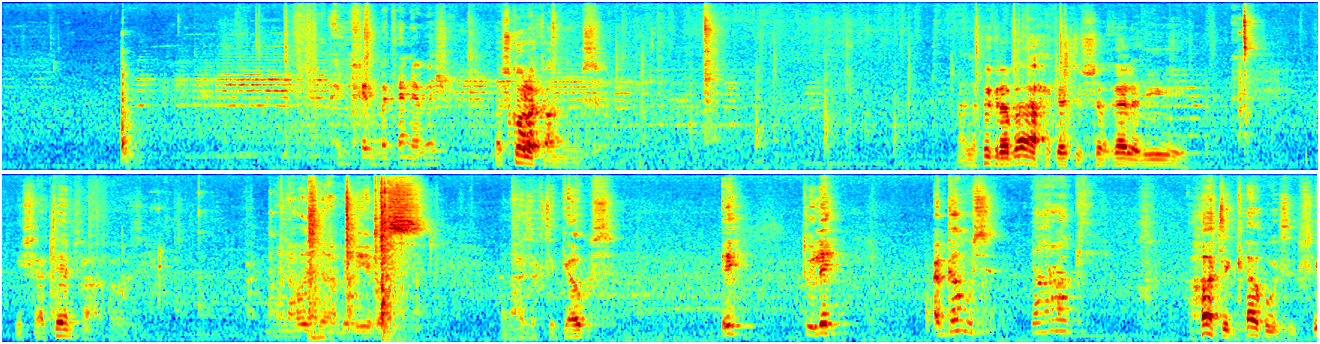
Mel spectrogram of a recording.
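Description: Middle-aged men talk calmly nearby.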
